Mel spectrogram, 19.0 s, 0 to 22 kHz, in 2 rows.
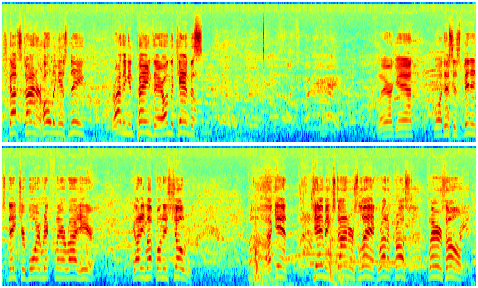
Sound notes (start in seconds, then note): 4.4 crowd chattering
